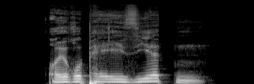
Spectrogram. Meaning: inflection of europäisieren: 1. first/third-person plural preterite 2. first/third-person plural subjunctive II
- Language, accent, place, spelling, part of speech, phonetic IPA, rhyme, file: German, Germany, Berlin, europäisierten, adjective / verb, [ɔɪ̯ʁopɛiˈziːɐ̯tn̩], -iːɐ̯tn̩, De-europäisierten.ogg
